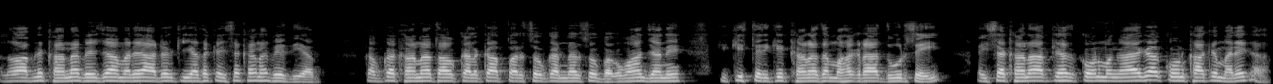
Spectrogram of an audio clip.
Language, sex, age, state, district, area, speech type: Hindi, male, 60+, Uttar Pradesh, Jaunpur, rural, spontaneous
